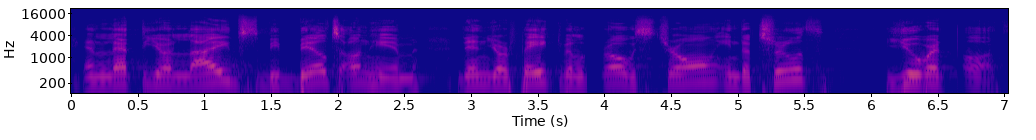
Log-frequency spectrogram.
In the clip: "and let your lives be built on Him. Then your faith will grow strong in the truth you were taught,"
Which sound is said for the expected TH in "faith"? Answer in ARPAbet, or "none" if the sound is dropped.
T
